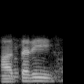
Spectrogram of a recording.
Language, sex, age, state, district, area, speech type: Sanskrit, male, 30-45, West Bengal, Murshidabad, urban, conversation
